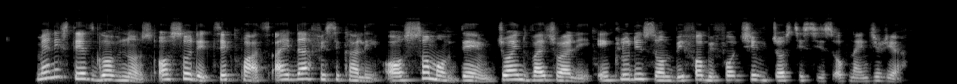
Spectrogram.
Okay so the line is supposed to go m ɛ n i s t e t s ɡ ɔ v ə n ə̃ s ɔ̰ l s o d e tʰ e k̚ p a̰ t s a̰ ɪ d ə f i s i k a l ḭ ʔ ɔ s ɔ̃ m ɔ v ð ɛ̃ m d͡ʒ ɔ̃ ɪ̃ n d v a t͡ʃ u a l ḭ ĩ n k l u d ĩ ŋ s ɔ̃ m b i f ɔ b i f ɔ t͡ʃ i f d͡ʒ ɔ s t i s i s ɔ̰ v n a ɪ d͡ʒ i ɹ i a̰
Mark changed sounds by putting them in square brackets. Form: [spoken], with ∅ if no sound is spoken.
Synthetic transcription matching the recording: m ɛ n i s t e t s ɡ ɔ v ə n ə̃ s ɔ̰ l s o d e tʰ e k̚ p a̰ t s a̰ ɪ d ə f i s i k a l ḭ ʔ ɔ s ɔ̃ m ɔ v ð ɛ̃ m d͡ʒ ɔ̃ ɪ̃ n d v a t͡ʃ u a l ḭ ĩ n k l u d ĩ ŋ s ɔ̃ m b i f ɔ b i f ɔ t͡ʃ i f d͡ʒ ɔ s t i s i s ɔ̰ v n a ɪ d͡ʒ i ɹ i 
